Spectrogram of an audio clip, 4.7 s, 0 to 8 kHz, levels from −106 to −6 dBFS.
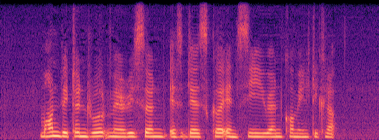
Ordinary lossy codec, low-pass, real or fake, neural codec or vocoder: none; none; fake; codec, 16 kHz, 0.8 kbps, ZipCodec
